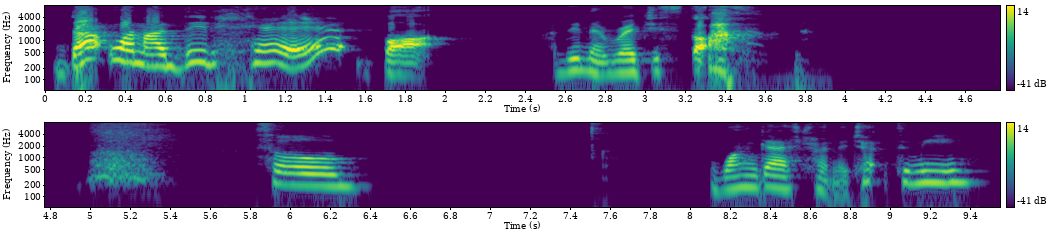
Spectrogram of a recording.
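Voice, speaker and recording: A young woman telling a slangy, animated storytime vlog. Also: medium pitch, slow pace, pauses often. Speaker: vlogger.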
